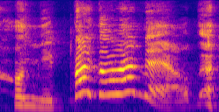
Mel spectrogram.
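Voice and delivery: high, loud, drawn-out and laughing; laughing exclamation. Real, not acted. Vlogger joking about her muddled accents, laughing loudly. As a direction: burst out laughing as you say it.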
